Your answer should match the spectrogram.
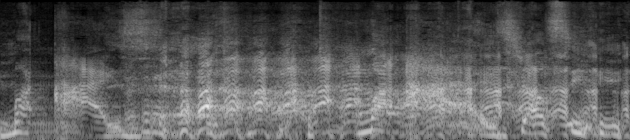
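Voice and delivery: prayer voice breaking into laughter; laughing prayer voice. Pretend. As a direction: pray it through giggles, drawn out. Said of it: "that preacher voice".

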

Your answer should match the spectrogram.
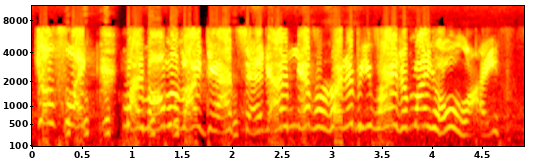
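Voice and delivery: whiny, high mock lament; mock self-pity.

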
